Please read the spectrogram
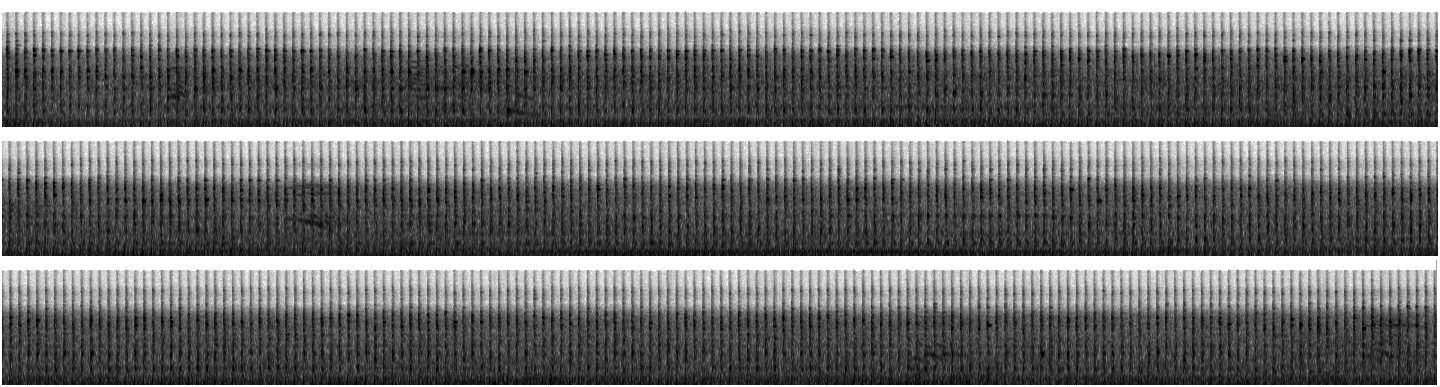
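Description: A fishing boat's engine running steadily as the boat travels under way, a constant drone from start to end.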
